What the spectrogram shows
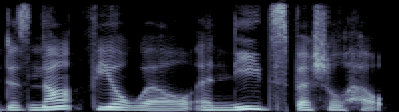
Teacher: i took the d off of and because we don't need to say it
